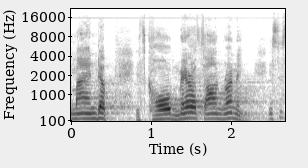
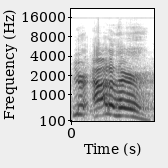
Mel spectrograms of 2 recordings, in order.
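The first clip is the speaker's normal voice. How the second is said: umpire call; 5 semitones higher than usual. Acted.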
